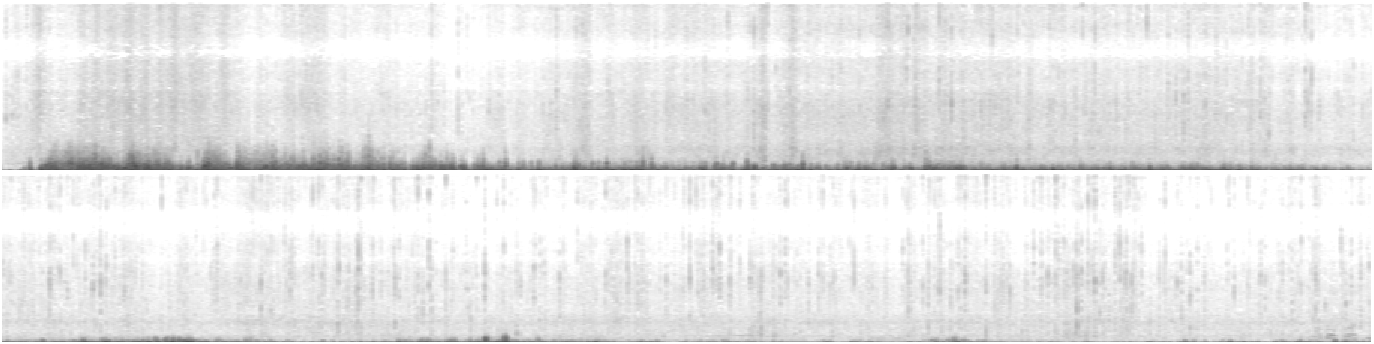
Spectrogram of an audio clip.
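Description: Wind gusting against the microphone as a loud, low, buffeting rumble, strongest over the first ten seconds or so and then easing into weaker, uneven gusts.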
